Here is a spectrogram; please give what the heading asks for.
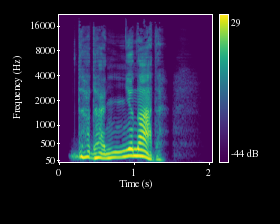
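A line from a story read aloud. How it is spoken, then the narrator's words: Broken trembling voice. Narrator (Russian): Феликс, он сломлен, дрожащим голосом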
